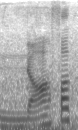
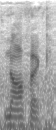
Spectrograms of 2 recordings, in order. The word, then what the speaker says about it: Norfolk: Did you just say Nofuk? NFK. NFK. Is that Nafk? Uh yeah. The R is kind of only half pronounced.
